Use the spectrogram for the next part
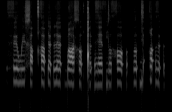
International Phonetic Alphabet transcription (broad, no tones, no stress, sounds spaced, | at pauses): h ø w y x ɑ ʔ qʰ ɵ ʔ ɾ œ ʔ l œ ʔ ɓ ɑ x ɔ ʔ ǃ ɵ ʔ ɦ ɛ f j o h ɔ ʔ | o ʔ ɡ i ʔ q o ʔ ɦ ɵ ʔ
